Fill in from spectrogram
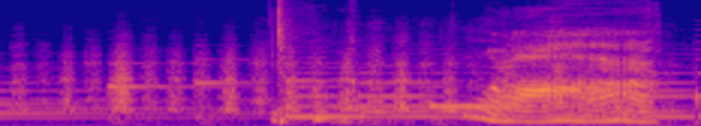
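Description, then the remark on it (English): A puppy pants in quick, rhythmic breathy bursts while licking to give a kiss, accompanied by a steady, higher-pitched whining tone that wavers and bends toward the end. “The puppy's giving me one last kiss.”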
